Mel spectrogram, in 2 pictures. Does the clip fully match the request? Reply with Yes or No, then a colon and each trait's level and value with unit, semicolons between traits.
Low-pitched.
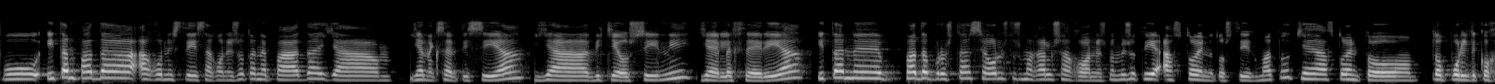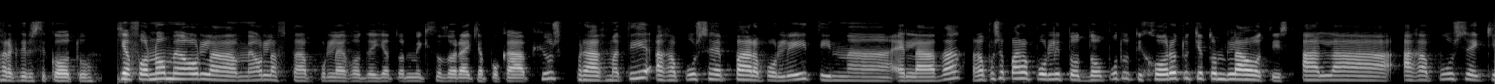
No: high, 215 Hz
